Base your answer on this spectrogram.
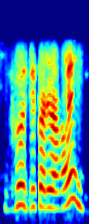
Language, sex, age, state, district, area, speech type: Odia, female, 60+, Odisha, Angul, rural, conversation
